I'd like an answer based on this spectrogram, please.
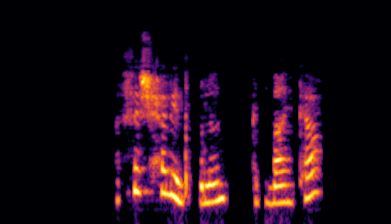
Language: Kabyle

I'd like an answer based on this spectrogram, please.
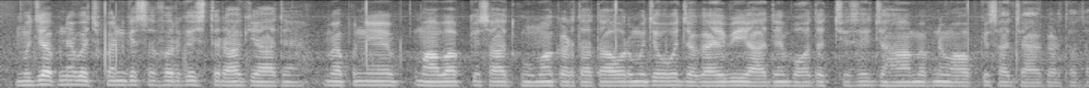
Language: Urdu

